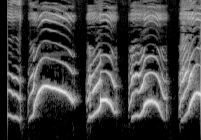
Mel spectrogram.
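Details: Young Rottweiler giving a run of loud, drawn-out whining howls, each arched upward then falling, about four in a row with short gaps, strongly harmonic and clear with no other sounds.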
